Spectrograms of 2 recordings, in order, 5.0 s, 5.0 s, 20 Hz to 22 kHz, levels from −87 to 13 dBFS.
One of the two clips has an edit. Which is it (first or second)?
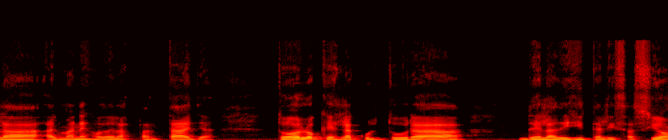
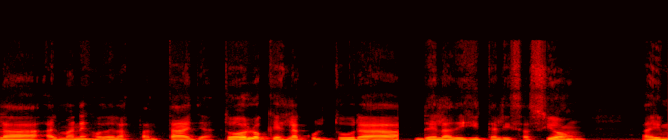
second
